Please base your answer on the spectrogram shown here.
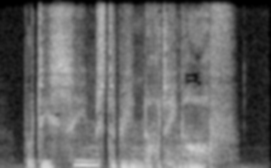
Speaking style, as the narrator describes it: she whispered

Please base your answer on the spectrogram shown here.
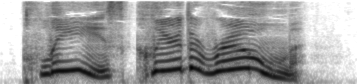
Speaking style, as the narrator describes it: Wonder Woman yelled

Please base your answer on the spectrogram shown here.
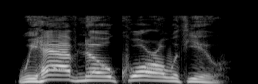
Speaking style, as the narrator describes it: Mac yelled

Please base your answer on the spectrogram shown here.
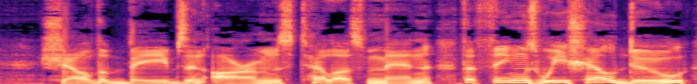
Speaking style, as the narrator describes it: Masuk demanded in a loud voice

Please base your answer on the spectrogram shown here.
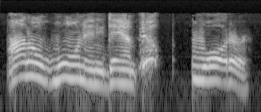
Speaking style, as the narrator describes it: AJ stuttered

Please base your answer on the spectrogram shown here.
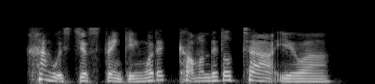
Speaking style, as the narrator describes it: laughed

